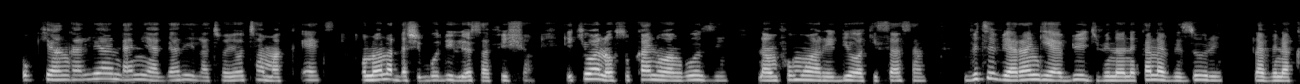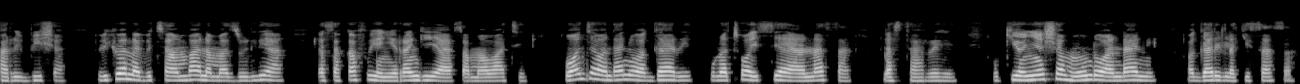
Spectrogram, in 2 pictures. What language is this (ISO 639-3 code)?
swa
